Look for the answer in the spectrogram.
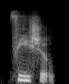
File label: "fichu", Indian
